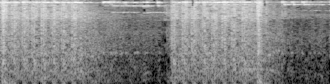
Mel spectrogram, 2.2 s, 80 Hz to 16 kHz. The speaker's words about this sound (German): Ah, hier, AK-74, beste Waffe. Das war so nice, die Waffe in dem Game.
